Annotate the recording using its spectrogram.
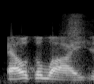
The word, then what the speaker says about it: Alzolay: It's now Alzolay. Alzolay is the correct pronunciation. We all were saying Alzolay. If Len Casper is saying it, it must be gospel. So it's Alzolay for now on.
